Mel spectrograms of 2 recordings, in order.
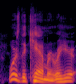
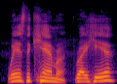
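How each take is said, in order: First: It is said in an ordinary, unaccented voice. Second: It is said in a put-on Australian-Jersey accent. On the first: The speaker calls it wrong. "no, no, with the accent" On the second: The speaker calls it right. "With the accent"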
